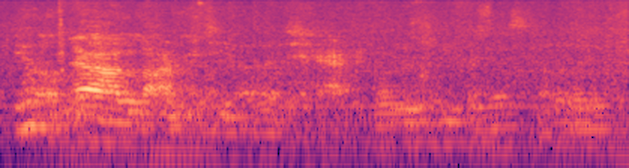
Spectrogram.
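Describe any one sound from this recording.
Elderly men greet each other warmly in low voices close by.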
